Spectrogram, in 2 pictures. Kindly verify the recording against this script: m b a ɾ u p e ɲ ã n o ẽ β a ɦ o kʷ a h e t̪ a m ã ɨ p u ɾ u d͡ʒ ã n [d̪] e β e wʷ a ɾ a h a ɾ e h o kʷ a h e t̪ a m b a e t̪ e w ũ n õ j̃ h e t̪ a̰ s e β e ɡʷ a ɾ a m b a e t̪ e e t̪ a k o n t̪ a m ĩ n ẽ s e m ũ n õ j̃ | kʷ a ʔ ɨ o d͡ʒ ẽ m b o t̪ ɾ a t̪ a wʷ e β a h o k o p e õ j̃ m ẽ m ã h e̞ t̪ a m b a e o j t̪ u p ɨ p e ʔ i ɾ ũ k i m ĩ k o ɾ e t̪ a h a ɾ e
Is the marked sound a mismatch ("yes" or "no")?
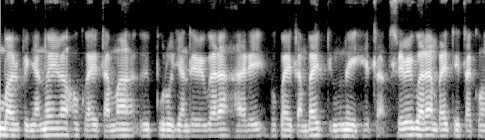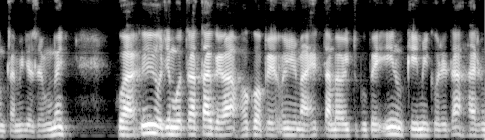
no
